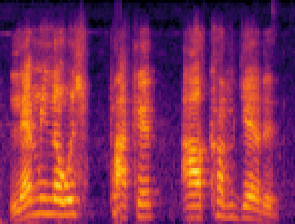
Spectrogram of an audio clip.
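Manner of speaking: normal talking voice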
